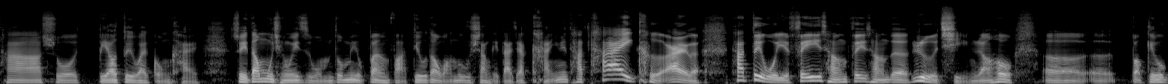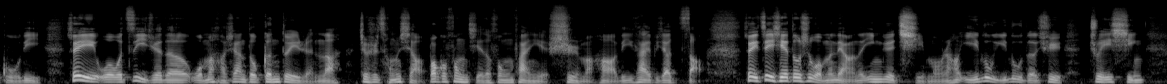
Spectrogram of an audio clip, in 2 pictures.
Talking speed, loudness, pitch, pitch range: 305 characters per minute, -26 LUFS, 100 Hz, 85-115 Hz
